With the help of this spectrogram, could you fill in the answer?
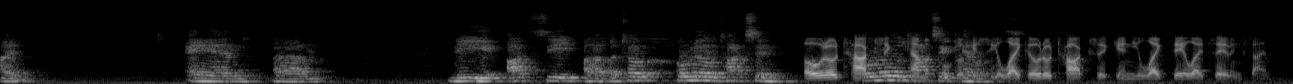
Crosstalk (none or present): present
